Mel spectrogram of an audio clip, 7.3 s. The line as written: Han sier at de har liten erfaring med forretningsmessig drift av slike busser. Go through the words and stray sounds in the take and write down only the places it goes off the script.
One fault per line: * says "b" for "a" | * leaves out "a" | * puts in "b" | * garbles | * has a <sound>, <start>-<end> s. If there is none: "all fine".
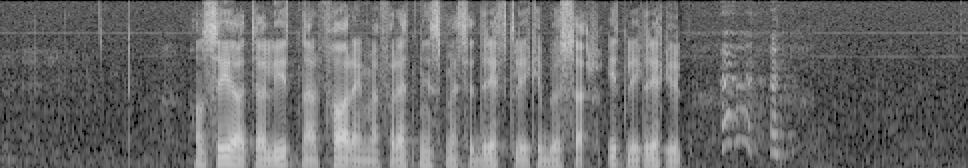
* leaves out "av"
* garbles
* has a laugh, 5.4-6.0 s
